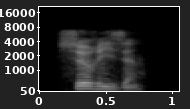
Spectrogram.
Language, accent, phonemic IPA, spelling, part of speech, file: French, France, /sə.ʁiz/, cerises, noun, LL-Q150 (fra)-cerises.wav
- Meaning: plural of cerise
